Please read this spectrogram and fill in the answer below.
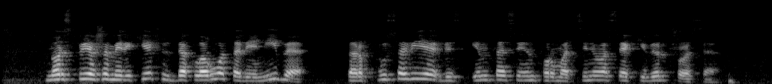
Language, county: Lithuanian, Šiauliai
